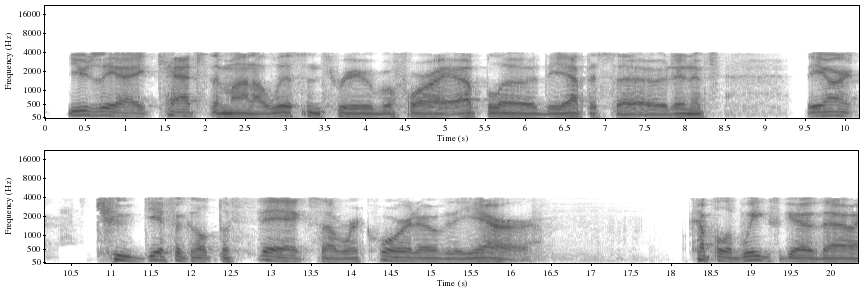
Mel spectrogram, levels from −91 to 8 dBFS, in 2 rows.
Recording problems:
garbled, watery; badly; nothing above 4 kHz
wrong speed, natural pitch; too slow; 0.5 times normal speed
abrupt cut into speech; at the end

